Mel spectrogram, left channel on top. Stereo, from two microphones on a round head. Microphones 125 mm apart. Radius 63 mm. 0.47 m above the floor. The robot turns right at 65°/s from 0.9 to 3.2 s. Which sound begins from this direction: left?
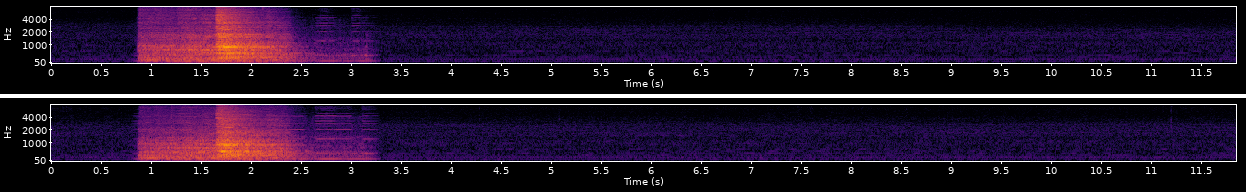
A sliding door, at 0.9 s.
